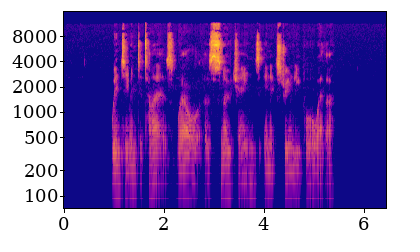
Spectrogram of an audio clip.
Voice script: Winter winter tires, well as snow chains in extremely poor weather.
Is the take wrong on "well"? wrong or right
right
